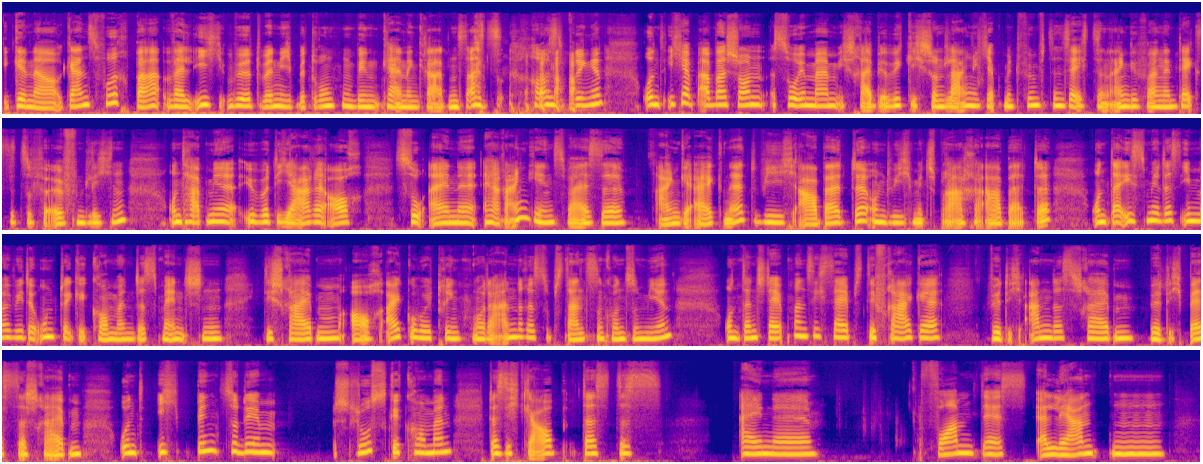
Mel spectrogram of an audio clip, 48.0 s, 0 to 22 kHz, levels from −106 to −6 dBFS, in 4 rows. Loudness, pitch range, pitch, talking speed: -19 LUFS, 190-230 Hz, 210 Hz, 135 wpm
